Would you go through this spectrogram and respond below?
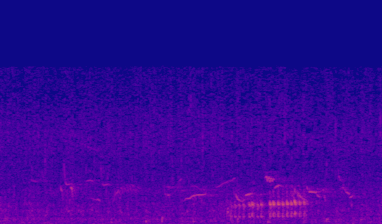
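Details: Frog by a rainforest waterfall producing one short grating, pulsed croak in the second half, mixed with sharp high whistled bird notes over a steady wash of falling water.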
